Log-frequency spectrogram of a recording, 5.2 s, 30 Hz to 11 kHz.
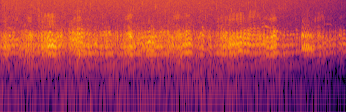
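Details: Brent geese in the Gulf of Morbihan, Brittany, at sunset in autumn, 7 November 2021. Many deep, grumbling calls merge into a thick flock murmur that thins slightly near the end.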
